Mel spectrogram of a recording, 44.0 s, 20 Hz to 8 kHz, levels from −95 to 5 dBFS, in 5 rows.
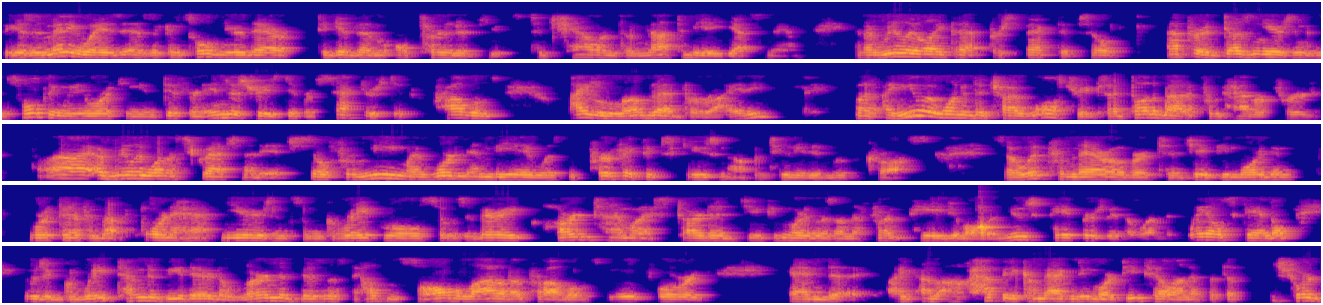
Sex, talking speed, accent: male, 240 wpm, American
